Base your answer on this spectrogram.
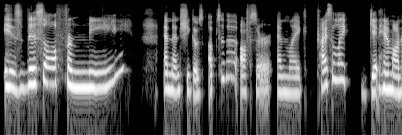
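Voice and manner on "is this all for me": loud, drawn-out mock question, pitched up; hammed-up imitation of a difficult customer; mimicking the customer. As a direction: stretch it out high and loud, imitating her. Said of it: "she's like".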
